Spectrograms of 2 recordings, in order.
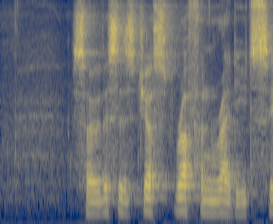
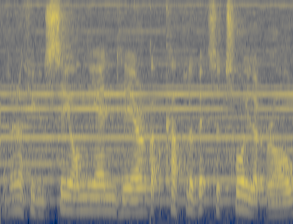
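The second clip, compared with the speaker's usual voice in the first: shouting over machinery; 13 semitones higher than usual. Real, not acted. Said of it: "if I shout over the noise".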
